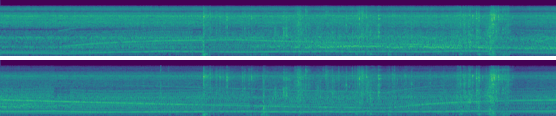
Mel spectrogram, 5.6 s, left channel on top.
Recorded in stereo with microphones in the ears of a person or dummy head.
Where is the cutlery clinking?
15° left (ahead or behind).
